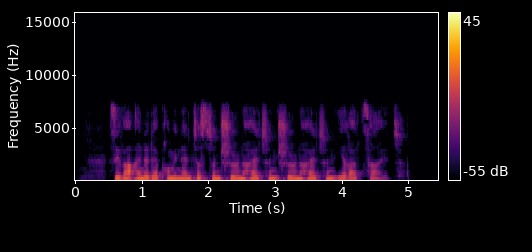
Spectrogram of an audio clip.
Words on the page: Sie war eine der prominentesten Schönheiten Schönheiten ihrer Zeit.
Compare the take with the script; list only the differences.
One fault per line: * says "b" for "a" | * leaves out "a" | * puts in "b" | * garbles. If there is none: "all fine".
all fine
